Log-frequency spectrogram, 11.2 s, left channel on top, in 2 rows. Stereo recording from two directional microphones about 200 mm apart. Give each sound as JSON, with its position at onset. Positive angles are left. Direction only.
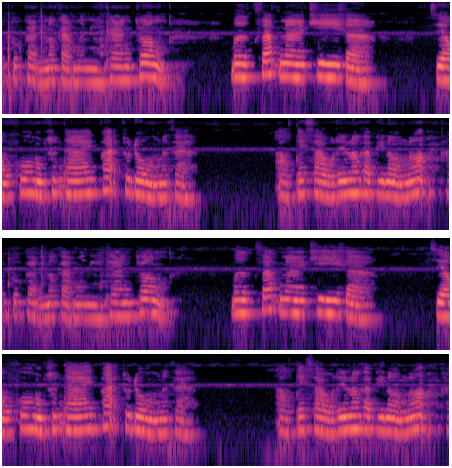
{"t": 0.1, "sound": "speech", "side_deg": 20}
{"t": 2.8, "sound": "speech", "side_deg": 25}
{"t": 5.4, "sound": "speech", "side_deg": 10}
{"t": 5.8, "sound": "speech", "side_deg": 0}
{"t": 9.0, "sound": "a woman's voice", "side_deg": 15}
